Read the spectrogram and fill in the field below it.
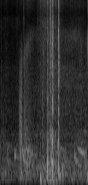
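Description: A Ferozpuri Jeera pigeon gives a short, soft coo close by, a couple of brief low rolls with a few sharp clicks in between.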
